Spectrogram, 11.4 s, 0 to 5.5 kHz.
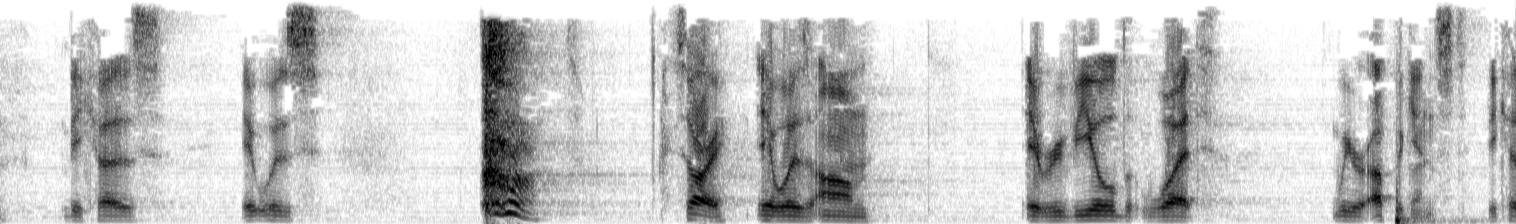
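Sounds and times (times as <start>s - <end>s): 
speech: 0.5s - 2.5s, 3.8s - 4.1s, 5.1s - 6.6s, 7.7s - 9.2s, 10.0s - 11.3s
person clearing throat: 3.6s - 4.4s.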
